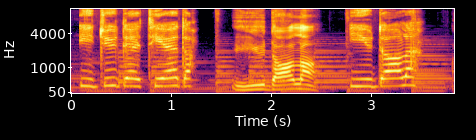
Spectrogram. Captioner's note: repeats fourth word in Cherokee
